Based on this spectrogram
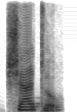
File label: "château", Indian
